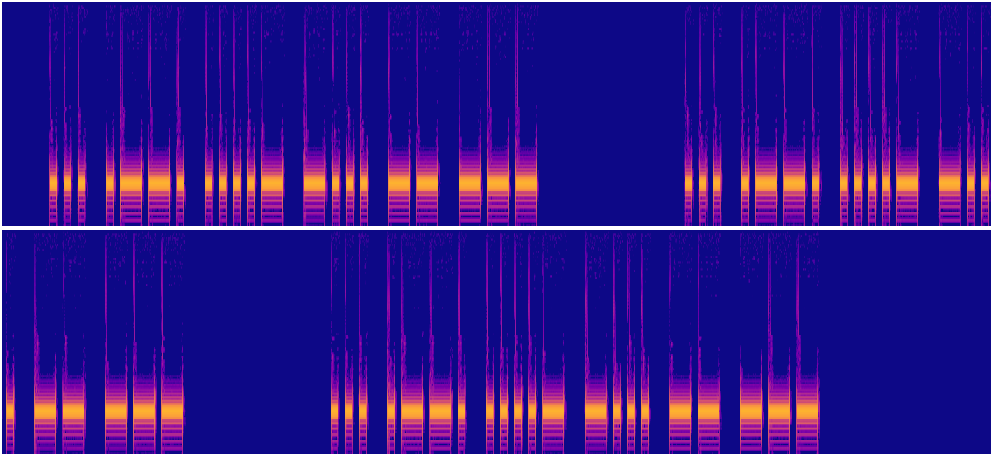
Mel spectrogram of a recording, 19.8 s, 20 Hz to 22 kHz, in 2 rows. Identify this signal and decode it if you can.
Morse code, heard as a keyed tone, about 17 wpm, 700 Hz. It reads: SP4BMO SP4BMO SP4BMO
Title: DXCC-100 Call Signs - 6 Characters - Repeated 3x - 17wpm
